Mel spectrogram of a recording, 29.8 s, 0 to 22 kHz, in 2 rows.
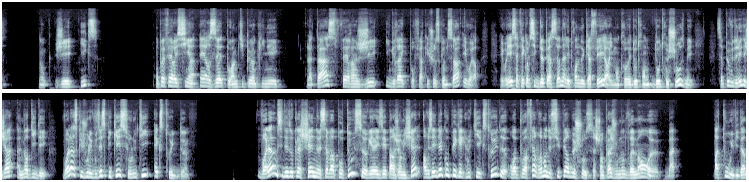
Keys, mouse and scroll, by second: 1.0 g, 2.9 click, 3.8 r, 6.2-7.3 drag, 7.3 g, 9.3 click, 9.7-29.7 middle drag.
